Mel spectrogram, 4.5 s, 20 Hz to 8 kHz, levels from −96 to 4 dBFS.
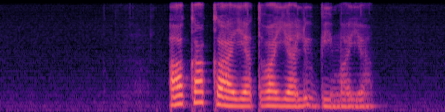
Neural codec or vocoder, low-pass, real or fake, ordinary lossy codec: vocoder, 24 kHz, 100 mel bands, Vocos; 7.2 kHz; fake; none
